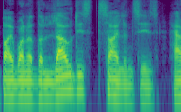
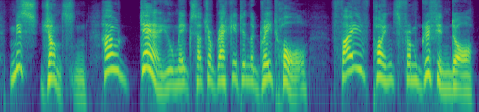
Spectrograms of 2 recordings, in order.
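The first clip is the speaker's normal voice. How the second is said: high, loud indignant reprimand; stern scolding; 11 semitones higher, 5 dB louder than usual. Acted. Professor scolds a shouting pupil.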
